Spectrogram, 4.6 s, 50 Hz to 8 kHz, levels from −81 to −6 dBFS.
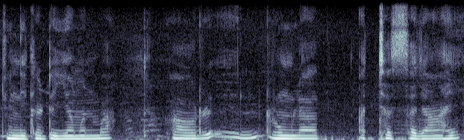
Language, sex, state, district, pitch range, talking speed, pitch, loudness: Chhattisgarhi, male, Chhattisgarh, Rajnandgaon, 155-170 Hz, 140 wpm, 160 Hz, -19 LUFS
